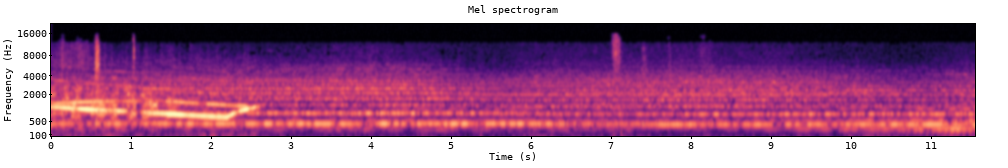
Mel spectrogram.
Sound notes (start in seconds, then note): 0.0 sirens blaring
